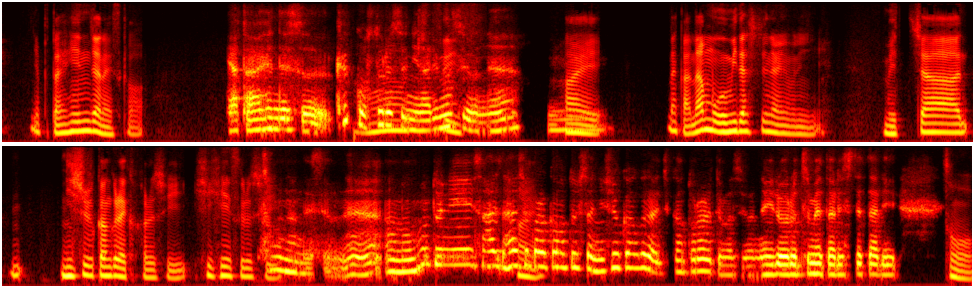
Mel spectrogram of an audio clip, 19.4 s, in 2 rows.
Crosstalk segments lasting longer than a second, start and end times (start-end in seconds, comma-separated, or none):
3.5-4.8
